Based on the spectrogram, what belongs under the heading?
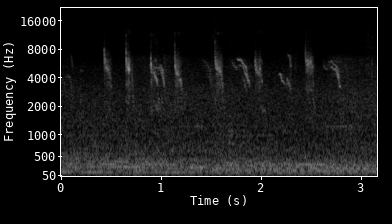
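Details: Bright, high, downslurred chirps repeated several times a second from sparrows gathered at a Tenmangu shrine in Japan on 1 February 2020, with soft low-pitched background noise.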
